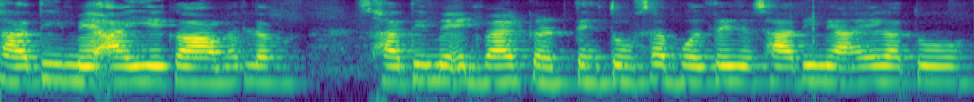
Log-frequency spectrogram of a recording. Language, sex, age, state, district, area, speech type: Urdu, female, 30-45, Bihar, Darbhanga, rural, spontaneous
